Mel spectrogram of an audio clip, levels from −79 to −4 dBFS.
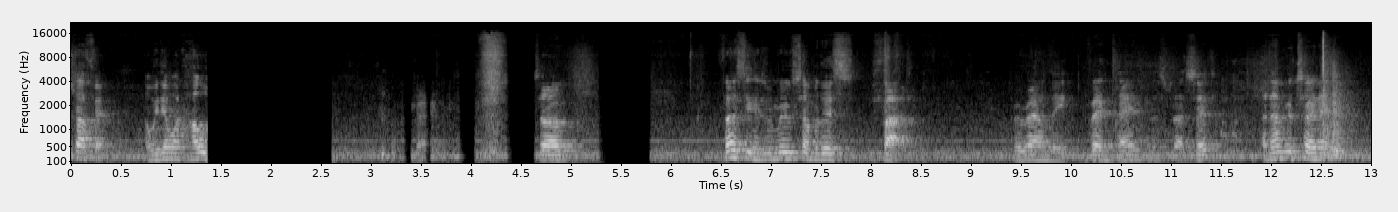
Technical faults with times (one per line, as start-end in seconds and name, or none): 1.36-2.61 audio dropout to silence
3.15-4.04 repeated stalls (stutter)
4.34-4.65 call audio freeze
5.27-5.80 call audio freeze
6.96-7.57 jitter buffer slow-down
9.47-10.51 jitter buffer speed-up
